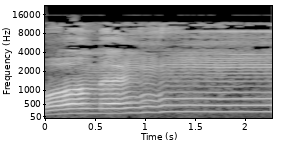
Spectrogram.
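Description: A male Qur'an reciter chanting in the melodic mujawwad style, entering abruptly on a rising, ornamented phrase and then holding one long steady note from about a second in.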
